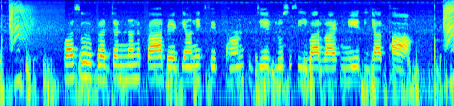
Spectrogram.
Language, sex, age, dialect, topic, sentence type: Hindi, female, 25-30, Kanauji Braj Bhasha, agriculture, statement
